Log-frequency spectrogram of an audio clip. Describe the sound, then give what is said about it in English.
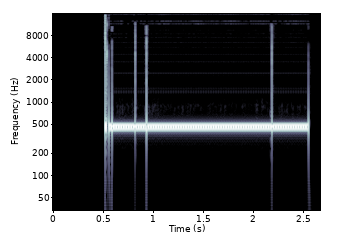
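A telephone rings once as a steady, unbroken electronic tone lasting about two seconds, with a few sharp handset clicks at the start and end. No one speaks. “Instead of doing like any kind of like sound or music or anything front end, just have like a phone ringing, and then we answer the phone, right?”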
